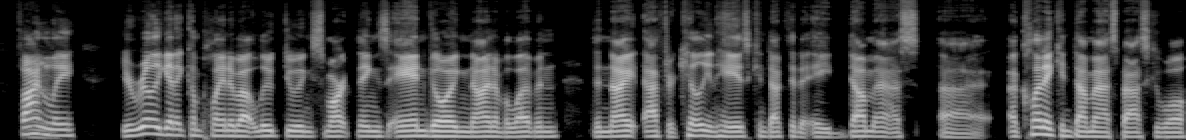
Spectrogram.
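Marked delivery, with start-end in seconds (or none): none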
